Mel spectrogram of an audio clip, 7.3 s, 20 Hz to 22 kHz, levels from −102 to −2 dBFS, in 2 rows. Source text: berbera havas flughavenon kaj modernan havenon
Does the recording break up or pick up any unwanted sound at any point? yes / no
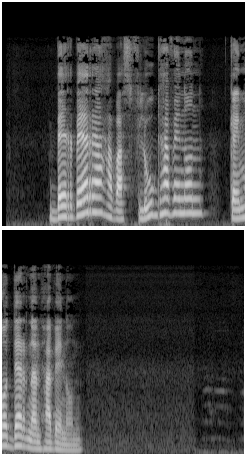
no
